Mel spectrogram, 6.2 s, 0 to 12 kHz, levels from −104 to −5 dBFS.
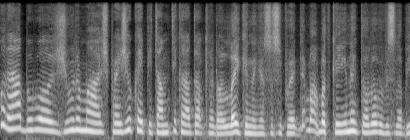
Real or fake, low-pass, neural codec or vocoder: fake; 10.8 kHz; codec, 16 kHz in and 24 kHz out, 0.4 kbps, LongCat-Audio-Codec, two codebook decoder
